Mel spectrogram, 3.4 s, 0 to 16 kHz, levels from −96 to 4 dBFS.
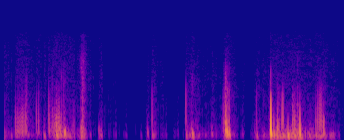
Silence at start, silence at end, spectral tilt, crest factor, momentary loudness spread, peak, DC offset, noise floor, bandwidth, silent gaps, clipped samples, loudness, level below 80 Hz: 0.15 s; 0.2 s; -11 dB/octave; 34 dB; 23 LU; -2 dBFS; under 0.1%; -51 dBFS; 6.2 kHz; 1.19-1.40 s, 1.69-1.82 s; under 0.1%; -33 LUFS; -56 dBFS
